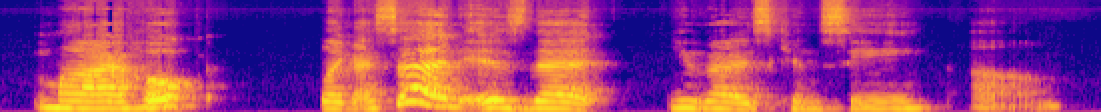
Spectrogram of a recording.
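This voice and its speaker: A woman is speaking. Her voice is fairly high-pitched. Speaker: podcast host. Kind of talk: unscripted memoir podcast talk. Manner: relaxed, conversational.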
